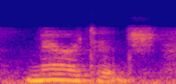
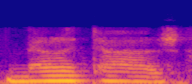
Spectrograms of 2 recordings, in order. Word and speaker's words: Meritage: And yes, it is pronounced Meritage, not the more sophisticated but completely wrong version Meritage.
